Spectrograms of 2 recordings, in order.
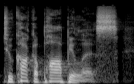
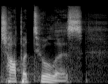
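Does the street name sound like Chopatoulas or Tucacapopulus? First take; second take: Tucacapopulus; Chopatoulas. First: The name is said with six syllables, starting 'tuck'. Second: The name is said with four short syllables. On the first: An outsider guessed the name from its spelling. The speaker calls it wrong. "he pronounced it Tucacapopulus" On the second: This is how locals say the street name. The speaker calls it right. "there's a very, very important street in the city"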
